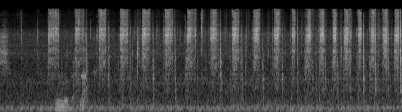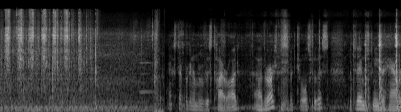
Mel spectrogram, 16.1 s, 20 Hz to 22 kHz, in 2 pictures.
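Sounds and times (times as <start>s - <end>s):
ratcheting wrench clicking: 1.0s - 9.8s.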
